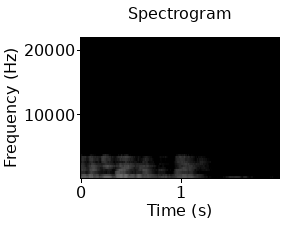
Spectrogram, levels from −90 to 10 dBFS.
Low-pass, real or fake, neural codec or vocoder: 3.6 kHz; real; none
